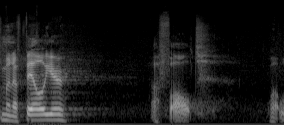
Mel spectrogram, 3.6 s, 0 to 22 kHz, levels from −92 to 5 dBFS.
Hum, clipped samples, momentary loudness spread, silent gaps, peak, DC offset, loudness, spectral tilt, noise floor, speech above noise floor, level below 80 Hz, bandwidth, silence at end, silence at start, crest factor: none; under 0.1%; 22 LU; none; -14 dBFS; under 0.1%; -33 LUFS; -3.5 dB/octave; -73 dBFS; 38 dB; -86 dBFS; 15 kHz; 0 s; 0 s; 24 dB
